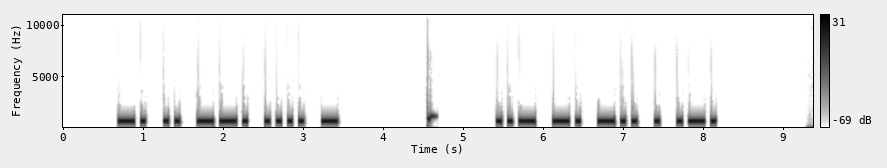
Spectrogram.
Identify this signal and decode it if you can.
Morse code, heard as a keyed tone, about 17 wpm, 700 Hz. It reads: NIGHT UNDER
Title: Sentences from Top 300 Words - New Word Drill - 17wpm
